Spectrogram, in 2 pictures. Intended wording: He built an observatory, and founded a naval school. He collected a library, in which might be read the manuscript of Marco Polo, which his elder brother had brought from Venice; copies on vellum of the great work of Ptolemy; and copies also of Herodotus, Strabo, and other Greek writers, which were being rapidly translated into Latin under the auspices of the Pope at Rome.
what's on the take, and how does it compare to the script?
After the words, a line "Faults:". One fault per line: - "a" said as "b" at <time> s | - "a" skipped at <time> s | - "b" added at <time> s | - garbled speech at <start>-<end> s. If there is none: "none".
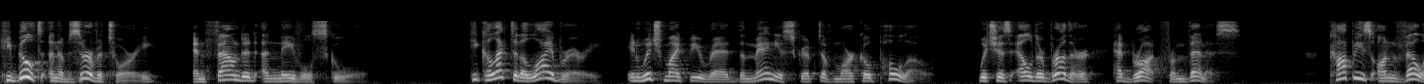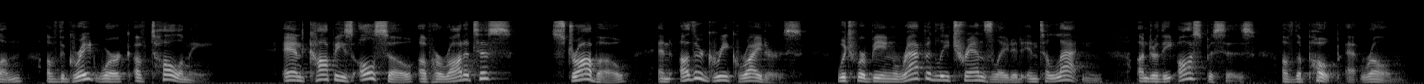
He built an observatory, and founded a naval school. He collected a library, in which might be read the manuscript of Marco Polo, which his elder brother had brought from Venice; copies on vellum of the great work of Ptolemy; and copies also of Herodotus, Strabo, and other Greek writers, which were being rapidly translated into Latin under the auspices of the Pope at Rome.
Faults:
none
